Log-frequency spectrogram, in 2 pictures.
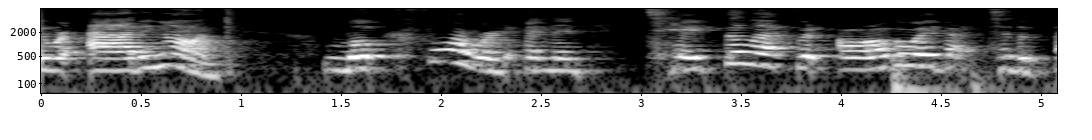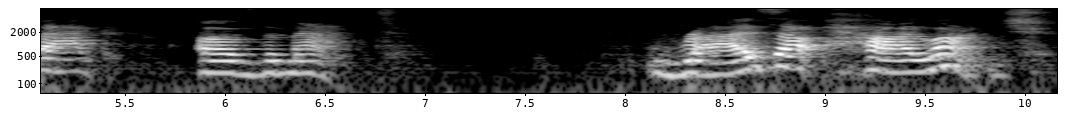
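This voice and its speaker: This woman's voice is on the high side with a roomy sound as she leads a yoga flow class. She delivers calm, directive cues for each pose and is at times a little out of breath as she moves through it.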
